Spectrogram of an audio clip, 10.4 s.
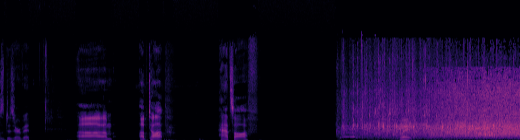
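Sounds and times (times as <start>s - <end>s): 
speech: 0.0s - 0.8s, 1.5s - 3.5s, 4.4s - 5.2s, 8.0s - 8.4s
applause from a large crowd: 6.7s - 10.3s.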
